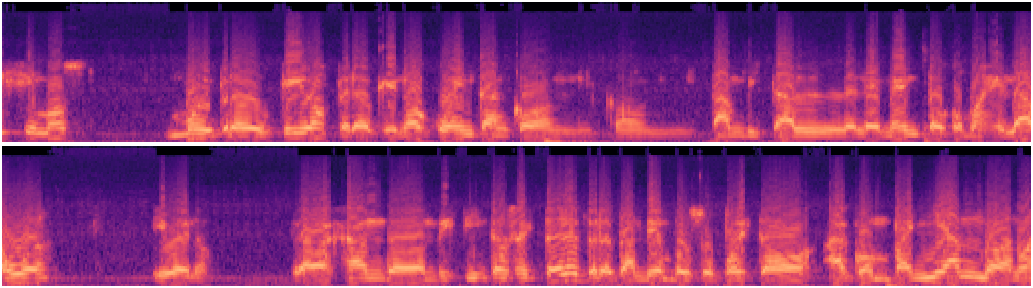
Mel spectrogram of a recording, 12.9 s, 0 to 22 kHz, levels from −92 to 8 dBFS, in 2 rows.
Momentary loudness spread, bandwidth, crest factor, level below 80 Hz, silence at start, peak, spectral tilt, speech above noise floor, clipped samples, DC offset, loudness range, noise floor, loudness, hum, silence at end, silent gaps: 8 LU; 16.5 kHz; 8 dB; -40 dBFS; 0 s; -6 dBFS; -4.5 dB/octave; 28 dB; under 0.1%; under 0.1%; 2 LU; -41 dBFS; -13 LUFS; none; 0 s; none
